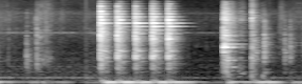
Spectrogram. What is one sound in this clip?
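A metal lid clanks against a pan and rings briefly.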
